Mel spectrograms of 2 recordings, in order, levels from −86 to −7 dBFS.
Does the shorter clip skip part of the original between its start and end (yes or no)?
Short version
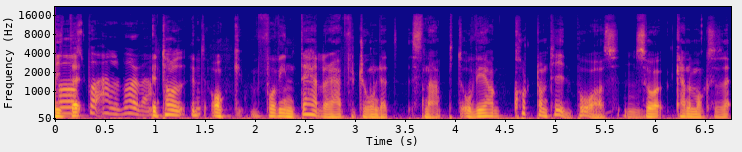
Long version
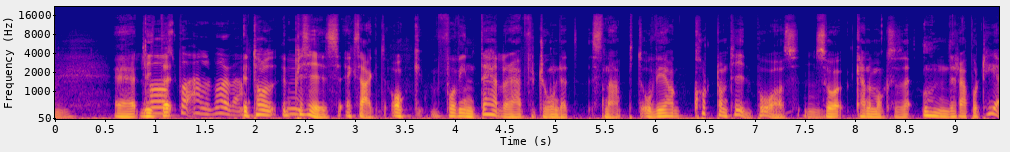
yes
